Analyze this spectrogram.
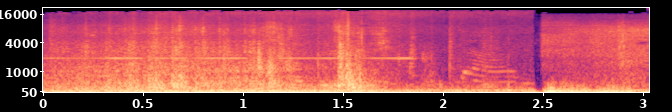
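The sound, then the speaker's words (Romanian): Metro train doors closing on the Drumul Taberei metro line: a steady low rumble carries a thin, high warning tone and airy hisses, then the doors shut with one sharp clunk as the train moves off. “Atenție, se închid ușile.”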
